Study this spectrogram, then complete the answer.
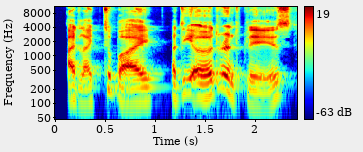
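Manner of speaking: mock Swedish customer; lilting Swedish, lifting on the last word; Swedish accent. Shown as a demonstration. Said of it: "now I do the Swedish bit".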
